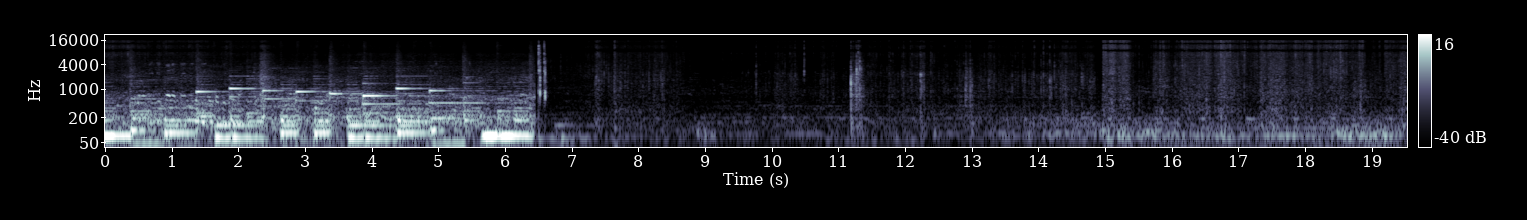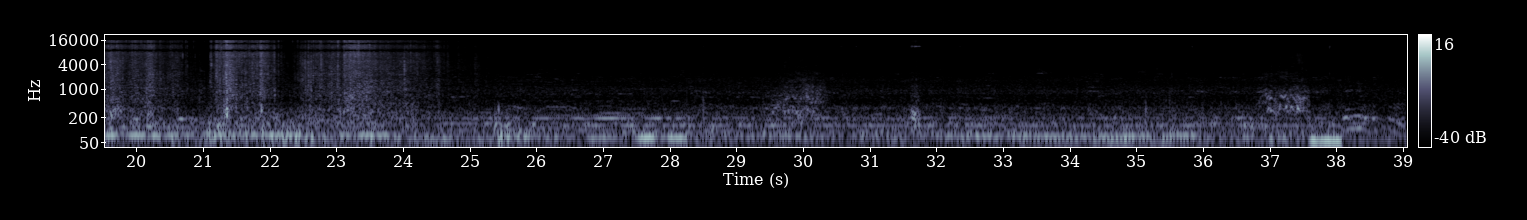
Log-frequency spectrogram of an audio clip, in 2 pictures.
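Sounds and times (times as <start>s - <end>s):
plastic packaging crinkling: 6.5s - 25.4s.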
